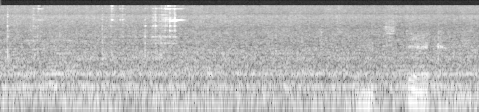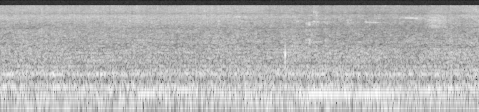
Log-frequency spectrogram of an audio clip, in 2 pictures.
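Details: Caught honey bee swarm marching into their hive: a dense, steady low hum of many bees throughout, with faint brief clicks and rustles.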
